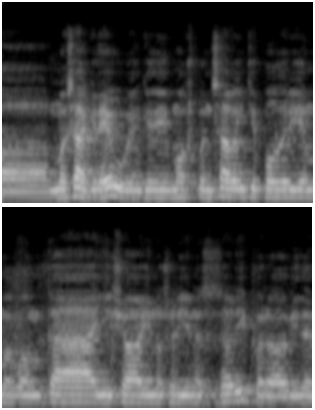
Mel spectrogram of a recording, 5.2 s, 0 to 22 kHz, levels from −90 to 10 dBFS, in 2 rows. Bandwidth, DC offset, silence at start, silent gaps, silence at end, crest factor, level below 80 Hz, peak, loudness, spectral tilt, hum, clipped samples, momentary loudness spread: 11.5 kHz; under 0.1%; 0 s; none; 0 s; 18 dB; -78 dBFS; -4 dBFS; -23 LUFS; -7 dB/octave; none; under 0.1%; 7 LU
